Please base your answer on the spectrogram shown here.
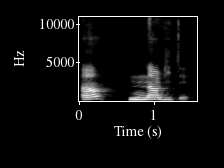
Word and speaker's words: invité: Keep in mind, every time you have an I that has an accent at the end of the word, you're going to pronounce it. So in this one, invité finishes with an I that has an accent on it. I'm going to pronounce it. And it starts with a vowel, so I'm going to link it with the consonant that's in the pronoun.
